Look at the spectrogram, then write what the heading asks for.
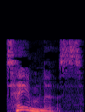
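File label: "tameness", British English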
